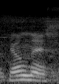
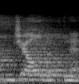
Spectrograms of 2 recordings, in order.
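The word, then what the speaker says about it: Hjeldness: How do you think you pronounce that? That's a Minnesotan name. H-J-E-L-D-N-E-S-S. Illness. Illness. Hillness. No, it's pronounced geldness.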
